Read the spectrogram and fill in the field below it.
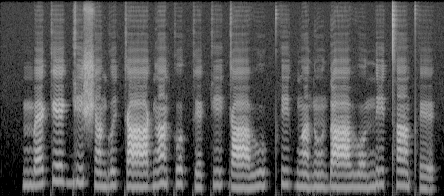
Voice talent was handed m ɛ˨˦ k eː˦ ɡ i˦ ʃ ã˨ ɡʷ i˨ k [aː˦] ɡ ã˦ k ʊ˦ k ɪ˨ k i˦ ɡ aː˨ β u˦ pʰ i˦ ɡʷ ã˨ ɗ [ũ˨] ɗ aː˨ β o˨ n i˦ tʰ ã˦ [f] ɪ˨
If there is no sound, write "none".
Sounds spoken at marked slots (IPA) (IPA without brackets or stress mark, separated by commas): aː˨, ũ˨, pʰ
